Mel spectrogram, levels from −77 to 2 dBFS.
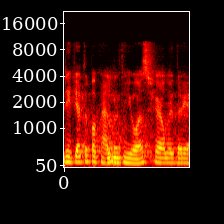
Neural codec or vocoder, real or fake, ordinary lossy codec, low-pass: codec, 24 kHz, 1 kbps, SNAC; fake; AAC, 64 kbps; 9.9 kHz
